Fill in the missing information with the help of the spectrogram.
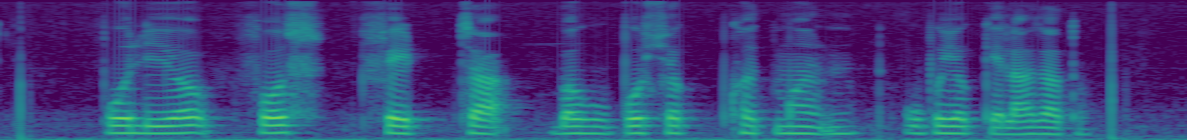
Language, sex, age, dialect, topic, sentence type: Marathi, male, 18-24, Standard Marathi, agriculture, statement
